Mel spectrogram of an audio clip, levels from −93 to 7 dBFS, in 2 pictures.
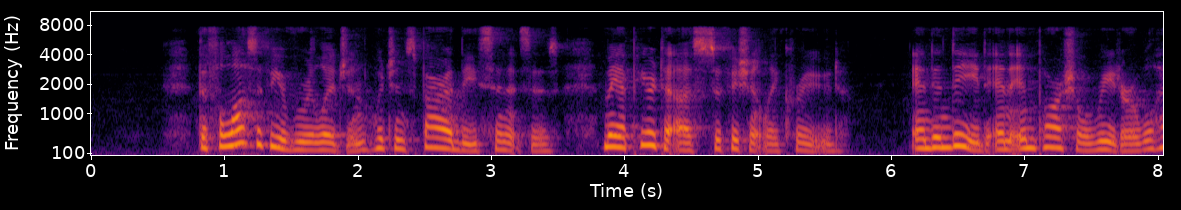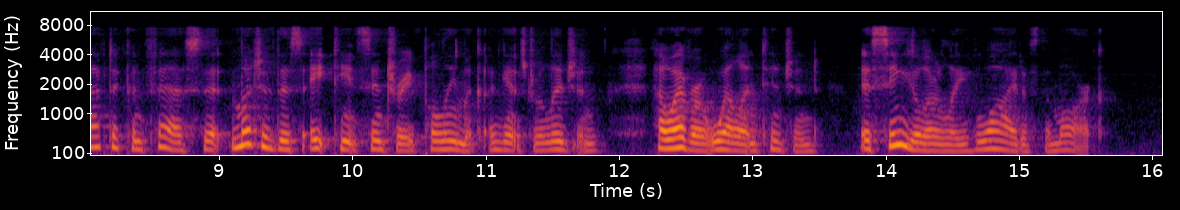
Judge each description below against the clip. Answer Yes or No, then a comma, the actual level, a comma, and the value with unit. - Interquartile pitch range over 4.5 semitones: Yes, average, 4.9 semitones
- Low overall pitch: No, medium, 185 Hz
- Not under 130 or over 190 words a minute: Yes, average, 155 wpm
